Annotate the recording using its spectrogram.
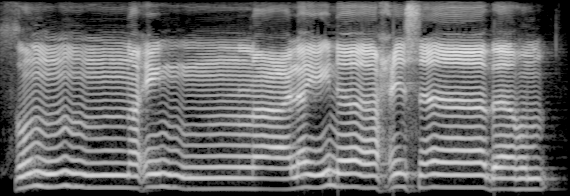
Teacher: ثم میم مشدد غنہ ہوگا، غنہ کی مقدار 1 الف ہے۔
